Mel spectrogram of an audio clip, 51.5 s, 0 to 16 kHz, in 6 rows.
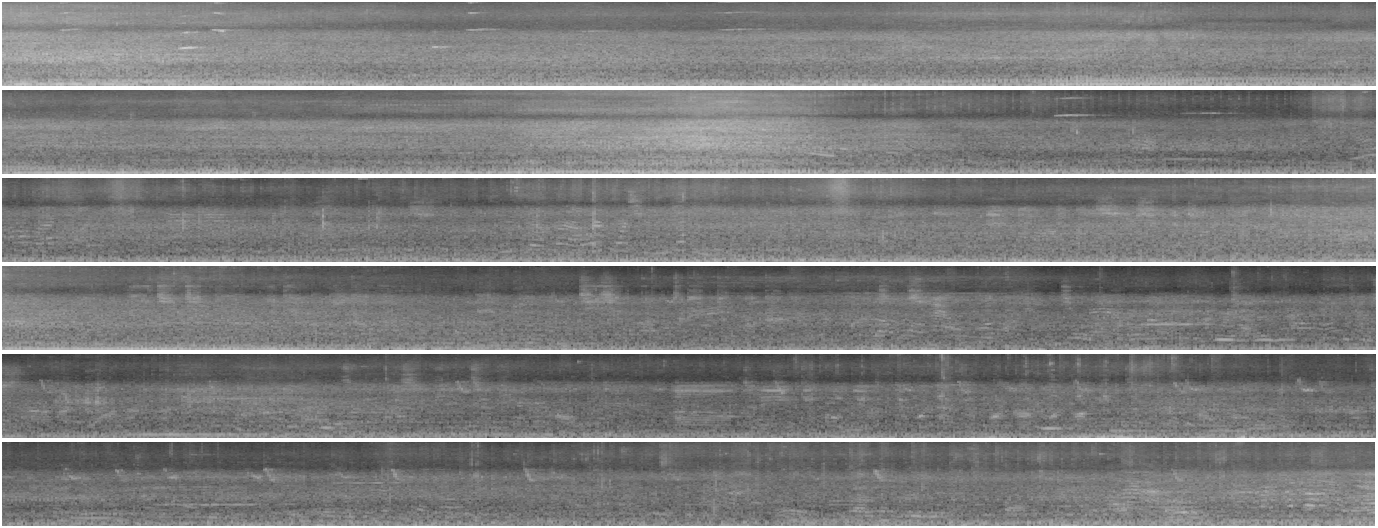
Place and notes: Sec., Douzhong Rd., Tianzhong Township - Walking in the traditional market
Walking in the traditional market, Traffic sound
6 April 2017, ~10:00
